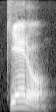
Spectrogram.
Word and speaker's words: quiero: Quiero, quiero. I want. The U is silent.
